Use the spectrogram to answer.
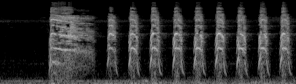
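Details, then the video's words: Burrowing owl screeching in a loud half-second hiss, then launching into about nine short, rasping notes at a steady quick rhythm. "som de pássaro a coruja de buraco"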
